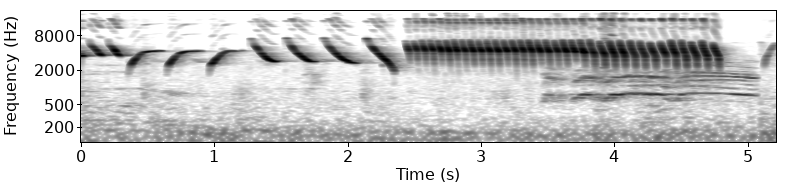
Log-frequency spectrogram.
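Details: Singing canary, a champion bird used to provoke other canaries into song, gives several hooked whistled notes about twice a second, then a loud, rapid, even trill lasting over two seconds with a lower underlying tone, ending in a brief note.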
